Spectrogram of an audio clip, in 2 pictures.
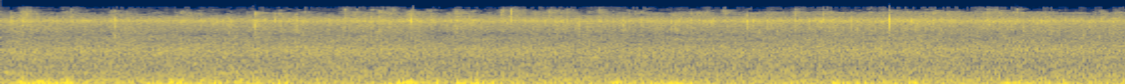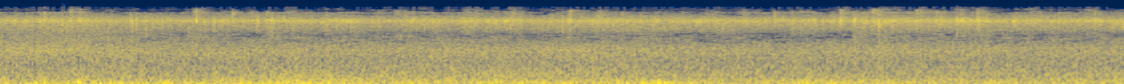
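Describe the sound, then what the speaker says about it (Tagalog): Heavy rain pours down in Sharjah, UAE, a dense, steady hiss of drops hitting surfaces all around, loud and constant with light wind noise and no talking. "ang lalakas ng bagsak na ulan"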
